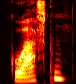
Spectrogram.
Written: godaften

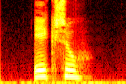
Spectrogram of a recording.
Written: ekso-

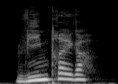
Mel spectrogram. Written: vindrikker

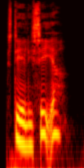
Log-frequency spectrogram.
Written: sterilisere

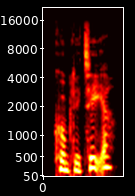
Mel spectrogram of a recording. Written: komplettere

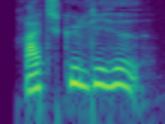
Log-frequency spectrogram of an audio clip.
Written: retsgyldighed

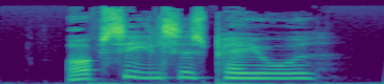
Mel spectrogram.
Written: opsigelsesperiode

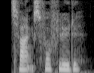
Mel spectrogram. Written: tvangsforflytte

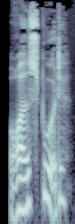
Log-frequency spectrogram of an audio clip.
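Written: RÅDSPURGT

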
